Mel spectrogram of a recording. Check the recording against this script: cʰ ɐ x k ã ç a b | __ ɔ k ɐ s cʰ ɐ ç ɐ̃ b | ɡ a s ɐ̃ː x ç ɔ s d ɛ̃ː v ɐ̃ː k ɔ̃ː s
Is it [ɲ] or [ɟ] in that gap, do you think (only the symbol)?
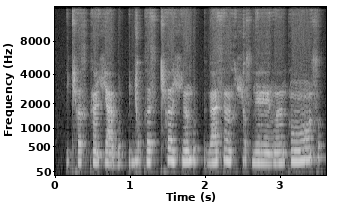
ɟ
